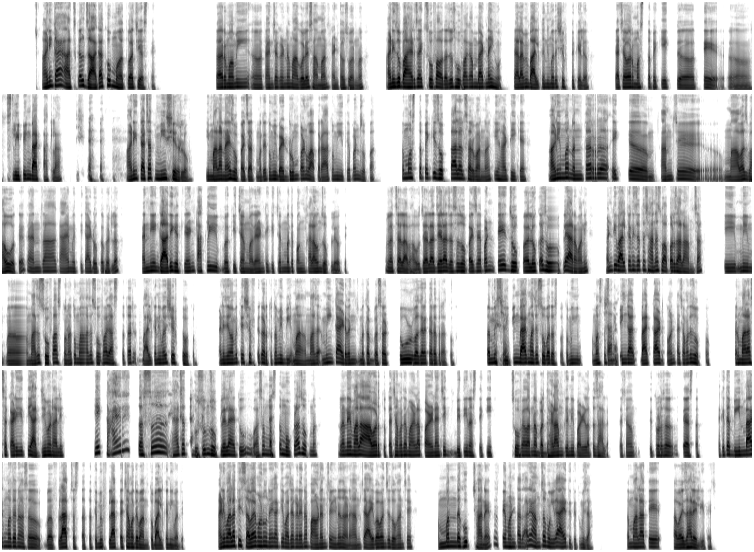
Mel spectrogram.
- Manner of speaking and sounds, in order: tapping; other background noise; chuckle; in Hindi: "मतलब"; laugh; chuckle; in English: "फ्लॅप्स"; in English: "फ्लॅप"
- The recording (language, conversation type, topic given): Marathi, podcast, घरात जागा कमी असताना घराची मांडणी आणि व्यवस्थापन तुम्ही कसे करता?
